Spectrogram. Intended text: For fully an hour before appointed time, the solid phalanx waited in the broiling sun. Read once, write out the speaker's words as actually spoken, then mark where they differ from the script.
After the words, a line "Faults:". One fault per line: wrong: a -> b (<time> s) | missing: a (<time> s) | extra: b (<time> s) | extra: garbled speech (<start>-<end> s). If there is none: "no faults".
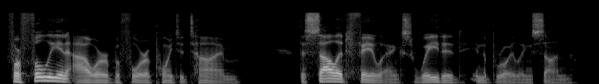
For fully an hour before appointed time, the solid phalanx waited in the broiling sun.
Faults:
no faults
